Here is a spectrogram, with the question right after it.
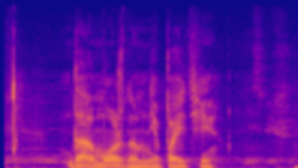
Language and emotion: Russian, neutral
